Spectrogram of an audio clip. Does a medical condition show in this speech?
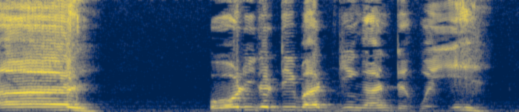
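Yes: cerebral palsy; speech affected by condition.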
